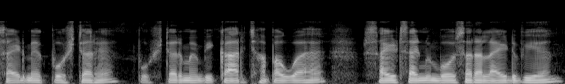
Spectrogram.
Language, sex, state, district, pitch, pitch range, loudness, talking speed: Hindi, male, Jharkhand, Ranchi, 95 Hz, 90-95 Hz, -18 LUFS, 210 wpm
